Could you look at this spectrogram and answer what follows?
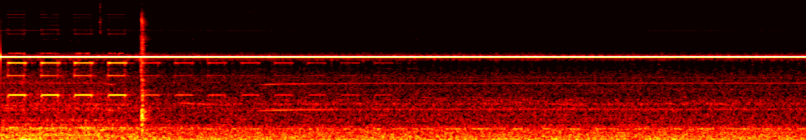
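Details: Rapid repeating electronic beeps over a steady high tone and machine hum: ventilator alarm sounding during setup after passing the pre-use test, with no patient connected.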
